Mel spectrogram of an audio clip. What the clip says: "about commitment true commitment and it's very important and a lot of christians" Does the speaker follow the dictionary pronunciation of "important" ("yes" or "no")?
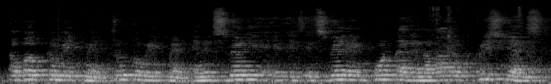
yes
